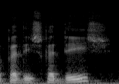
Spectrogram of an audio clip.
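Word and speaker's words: qaddish: So that's qoptaka dalet. And that dalet is doubled because there are two syllables here. Qad and dish. It isn't a standalone qop tacha. It's a short A, so it's doubles that dalet.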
